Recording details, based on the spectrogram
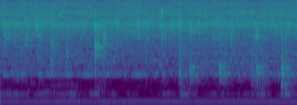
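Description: Chopped onion fries in oil in a pan for Punjabi kadhi pakora, a steady close sizzle with small crackles and no talk.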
